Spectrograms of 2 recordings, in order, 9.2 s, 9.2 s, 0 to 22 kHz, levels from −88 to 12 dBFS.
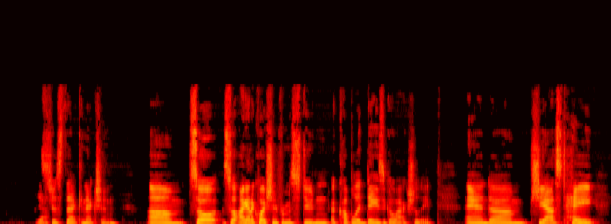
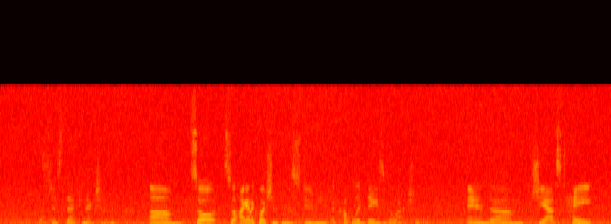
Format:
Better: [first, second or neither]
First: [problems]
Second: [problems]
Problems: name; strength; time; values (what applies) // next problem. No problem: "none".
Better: first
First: none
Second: hiss; loud; throughout; 3 dB below the speech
